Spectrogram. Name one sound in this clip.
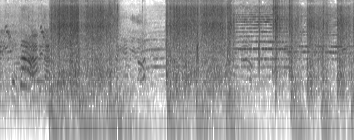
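Snare drums roll and beat loudly.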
